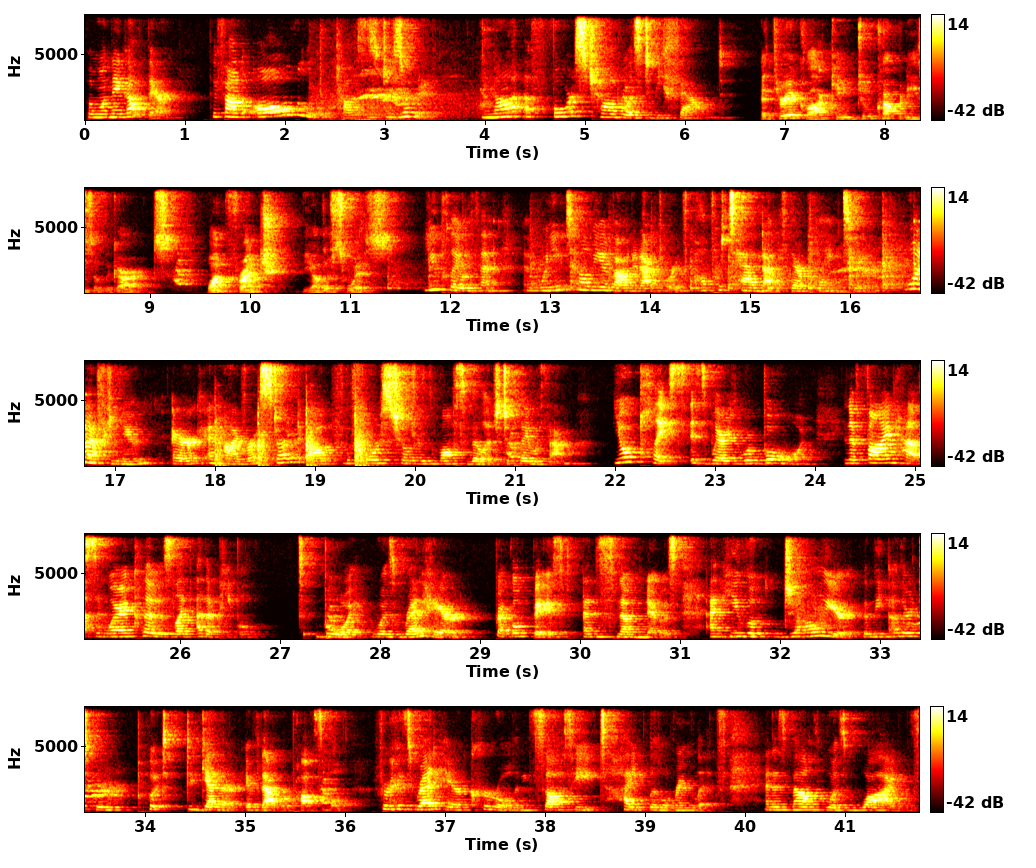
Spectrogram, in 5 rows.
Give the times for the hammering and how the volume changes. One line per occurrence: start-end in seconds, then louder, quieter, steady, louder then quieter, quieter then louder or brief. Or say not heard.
11.2-19.8 louder.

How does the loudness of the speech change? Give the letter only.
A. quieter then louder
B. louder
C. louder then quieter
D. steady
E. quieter
D.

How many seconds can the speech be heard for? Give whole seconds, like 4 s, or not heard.
42 s.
